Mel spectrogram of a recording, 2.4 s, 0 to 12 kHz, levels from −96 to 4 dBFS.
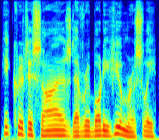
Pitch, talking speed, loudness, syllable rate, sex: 120 Hz, 100 wpm, -15 LUFS, 6.2 syllables/s, male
